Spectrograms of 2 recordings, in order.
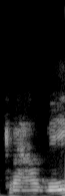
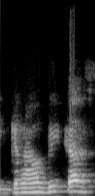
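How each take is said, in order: First: Said in the usual way. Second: Much louder and higher on ka; indignant outburst. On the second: Real, not acted. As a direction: throw the accusation at him. Bumubulalas sa galit. (malakas at mataas na panunumbat)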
